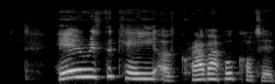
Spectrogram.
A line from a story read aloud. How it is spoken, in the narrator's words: he said kindly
